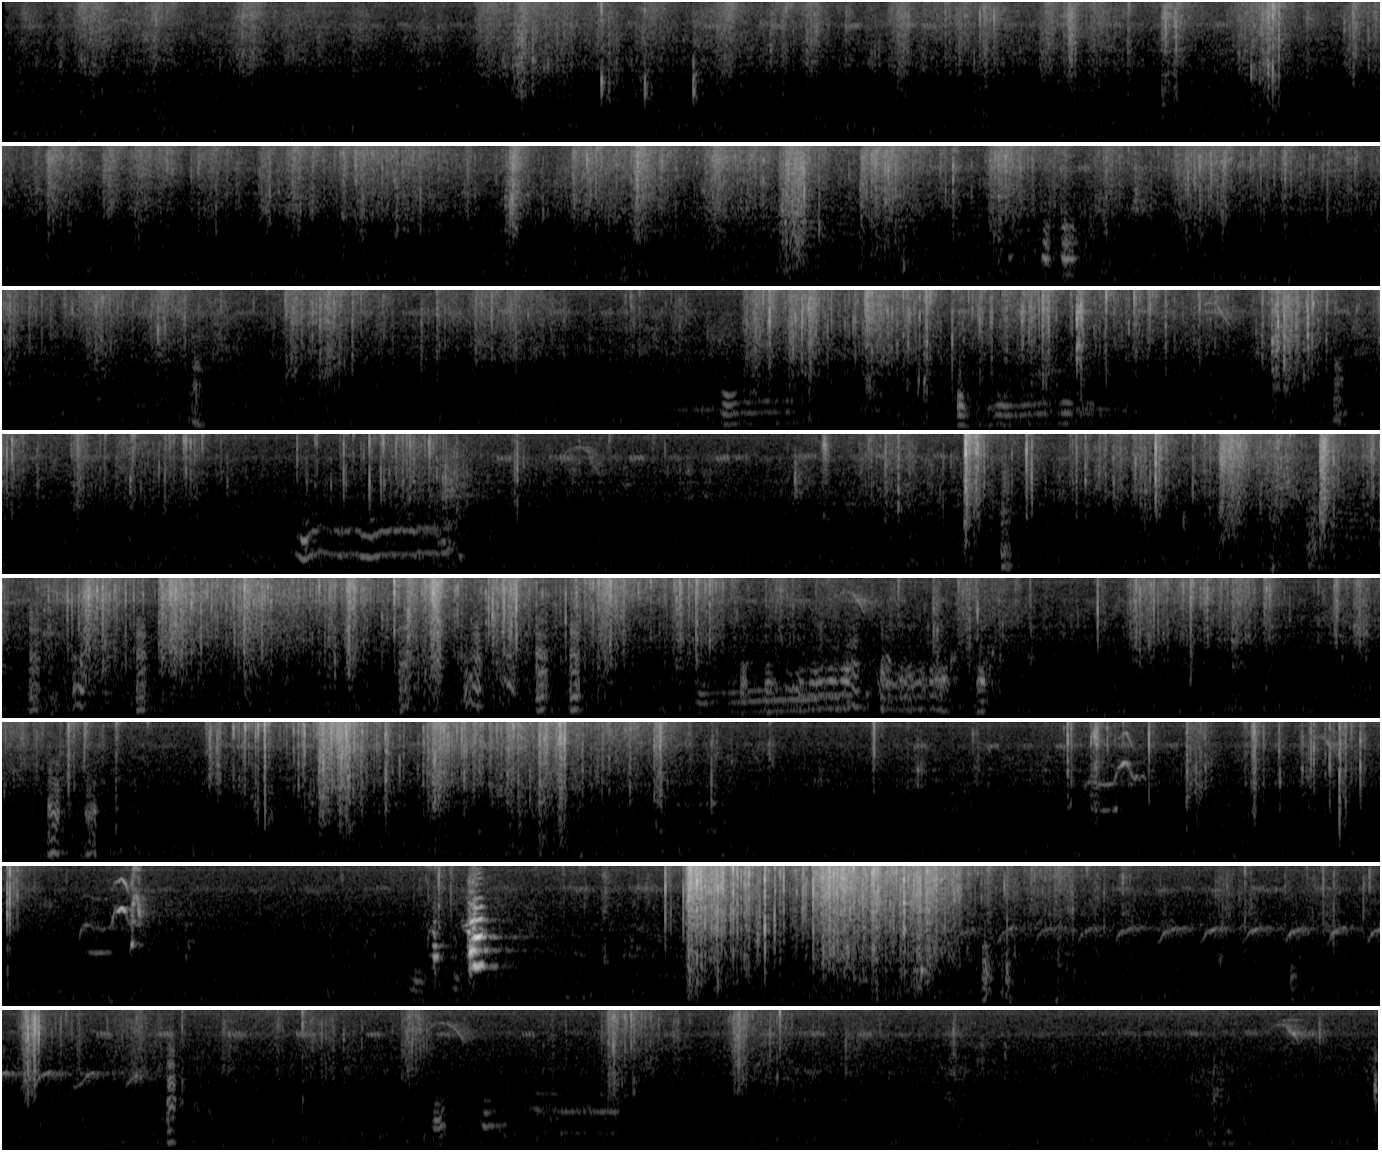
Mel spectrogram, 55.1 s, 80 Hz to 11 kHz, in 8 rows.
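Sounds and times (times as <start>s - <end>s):
chickens walking on grass outside the coop: 0.0s - 55.0s
chickens clucking outside the coop: 2.4s - 23.8s, 24.6s - 38.2s, 43.2s - 52.2s.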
